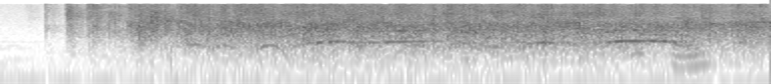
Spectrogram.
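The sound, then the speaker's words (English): Audience applause swells within the first half second into steady, loud clapping that continues to the end, with a few voices whooping over it. “All right, enough applause.”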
